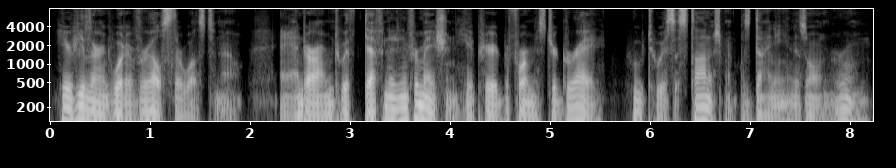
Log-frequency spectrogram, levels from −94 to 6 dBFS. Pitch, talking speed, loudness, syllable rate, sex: 80 Hz, 210 wpm, -22 LUFS, 6.7 syllables/s, male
